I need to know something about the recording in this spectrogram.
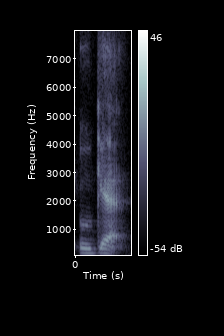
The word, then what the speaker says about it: Huguette: And yes, I looked at that pronunciation, people. Be very proud of me, Huguette.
